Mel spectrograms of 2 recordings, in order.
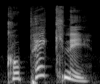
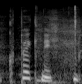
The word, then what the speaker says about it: Kopechne: och en ung kvinna som jag faktiskt är lite osäker på hur hon uttalar sitt efternamn, Mary Jo Kopechne. – Kopechne, du ser, det sa producenten. Och det gjorde du också, Kopechne.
